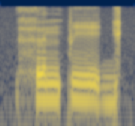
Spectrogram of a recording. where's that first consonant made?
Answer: throat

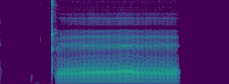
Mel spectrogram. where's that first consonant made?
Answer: retroflex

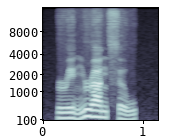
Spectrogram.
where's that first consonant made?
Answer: tongue tip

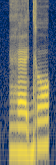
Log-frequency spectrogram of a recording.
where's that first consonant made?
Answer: throat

